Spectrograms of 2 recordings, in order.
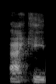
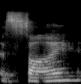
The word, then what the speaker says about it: acai: can't bring myself to call it an acai bowl. Ah, yes. So I rock up and go, Aki bowl, please, love. She goes, it's acai, I think she says.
